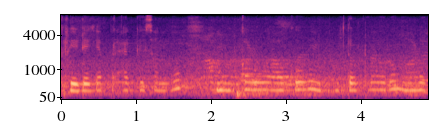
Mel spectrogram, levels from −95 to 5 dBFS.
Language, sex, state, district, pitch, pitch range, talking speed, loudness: Kannada, male, Karnataka, Bijapur, 220 Hz, 215-230 Hz, 100 wpm, -19 LUFS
